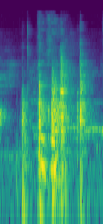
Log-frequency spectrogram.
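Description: Drinking glasses set down on a granite countertop: a quick series of sharp knocks and clinks of glass on stone over about a second.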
